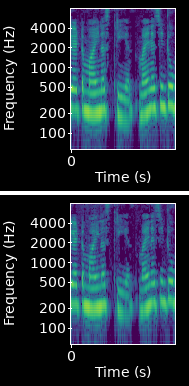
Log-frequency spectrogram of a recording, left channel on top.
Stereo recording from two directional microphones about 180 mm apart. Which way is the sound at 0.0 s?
40° left (ahead or behind).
